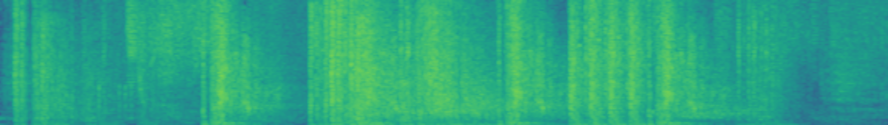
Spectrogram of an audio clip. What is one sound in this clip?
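A pistol fires loud, echoing shots.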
